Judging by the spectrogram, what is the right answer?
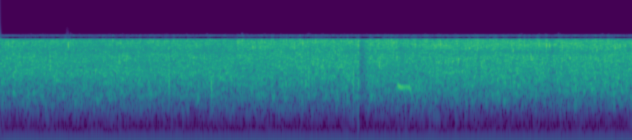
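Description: Small mountain stream rushing and splashing over rocks, a steady rush of water.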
